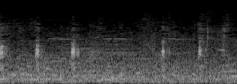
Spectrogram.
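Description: Ducks calling: a run of short, sharp calls about three a second, pausing briefly partway through, over a background of softer calls.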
